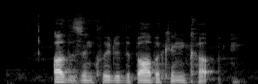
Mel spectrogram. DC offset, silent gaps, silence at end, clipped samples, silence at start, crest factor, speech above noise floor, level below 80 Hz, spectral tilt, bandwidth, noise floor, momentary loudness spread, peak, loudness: under 0.1%; none; 0.2 s; under 0.1%; 0.55 s; 22 dB; 34 dB; -44 dBFS; -7.5 dB/octave; 10 kHz; -54 dBFS; 8 LU; 0 dBFS; -21 LUFS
